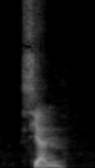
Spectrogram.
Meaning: cyanogen
- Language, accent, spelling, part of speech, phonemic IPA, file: French, France, cyane, noun, /sjan/, LL-Q150 (fra)-cyane.wav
